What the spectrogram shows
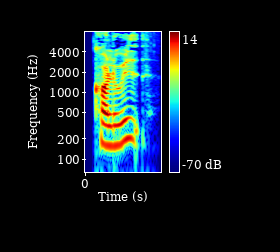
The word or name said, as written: kolloid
